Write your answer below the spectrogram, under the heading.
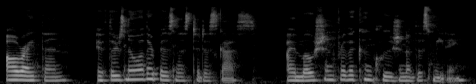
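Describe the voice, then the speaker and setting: A woman's voice: medium pitch, fairly even intonation, quick pace, a little mellow, natural voice. A woman playing an earnest, organized newlywed archivist in a fan audio drama, articulate and wry. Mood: businesslike.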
